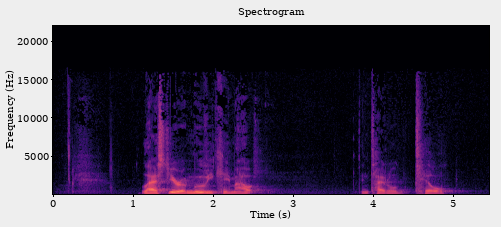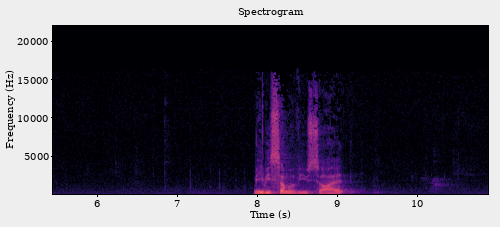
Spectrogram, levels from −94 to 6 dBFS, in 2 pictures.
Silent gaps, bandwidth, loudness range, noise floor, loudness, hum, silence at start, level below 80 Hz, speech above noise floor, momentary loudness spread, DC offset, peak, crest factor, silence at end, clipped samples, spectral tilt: none; 16.5 kHz; 12 LU; -74 dBFS; -33 LUFS; none; 0.3 s; -78 dBFS; 41 dB; 20 LU; under 0.1%; -12 dBFS; 26 dB; 1.8 s; under 0.1%; -4.5 dB/octave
